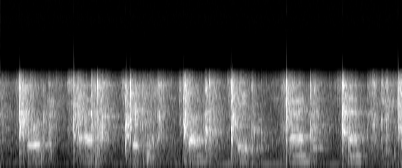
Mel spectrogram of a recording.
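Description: Empty drink cans clinking one at a time as they are counted into a bag, about once a second, with a number spoken aloud after each.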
